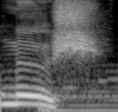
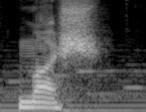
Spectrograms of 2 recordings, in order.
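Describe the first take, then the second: First: The vowel is a long 'oo' sound. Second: The vowel is a short 'uh' sound.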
